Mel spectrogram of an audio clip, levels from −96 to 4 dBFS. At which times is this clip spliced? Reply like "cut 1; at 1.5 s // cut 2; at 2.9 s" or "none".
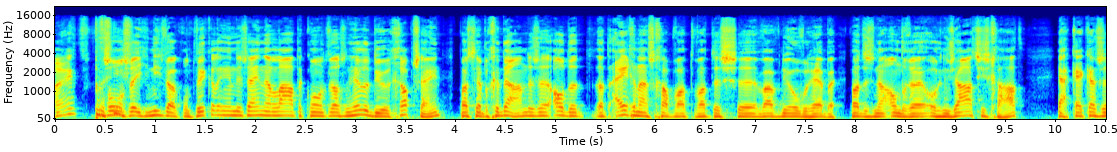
cut 1; at 4.0 s // cut 2; at 7.9 s

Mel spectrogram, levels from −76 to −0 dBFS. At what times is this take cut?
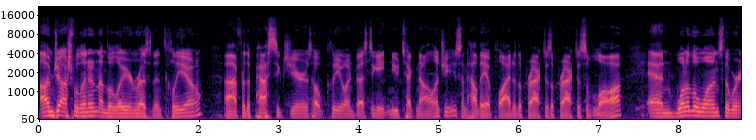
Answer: cut 1; at 1.6 s // cut 2; at 3.4 s // cut 3; at 6.4 s

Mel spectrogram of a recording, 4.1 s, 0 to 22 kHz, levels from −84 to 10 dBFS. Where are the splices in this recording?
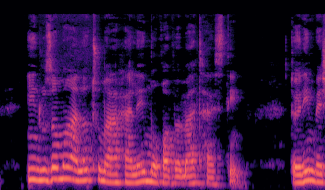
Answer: none

